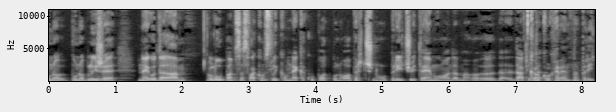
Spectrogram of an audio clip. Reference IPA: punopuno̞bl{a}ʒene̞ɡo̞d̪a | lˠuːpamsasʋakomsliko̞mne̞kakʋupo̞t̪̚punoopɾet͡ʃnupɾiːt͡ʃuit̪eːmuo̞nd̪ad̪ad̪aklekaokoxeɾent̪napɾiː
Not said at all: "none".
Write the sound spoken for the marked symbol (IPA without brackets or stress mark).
i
